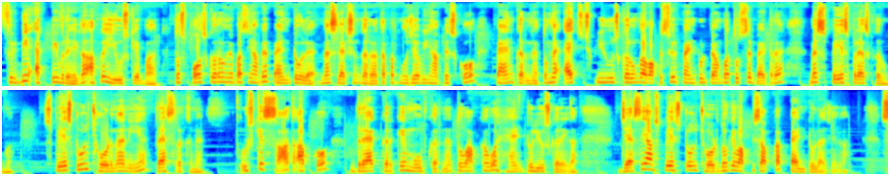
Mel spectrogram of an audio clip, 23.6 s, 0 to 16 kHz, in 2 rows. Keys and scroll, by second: 2.2 p, 11.6-13.6 typing, 18.0 typing.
